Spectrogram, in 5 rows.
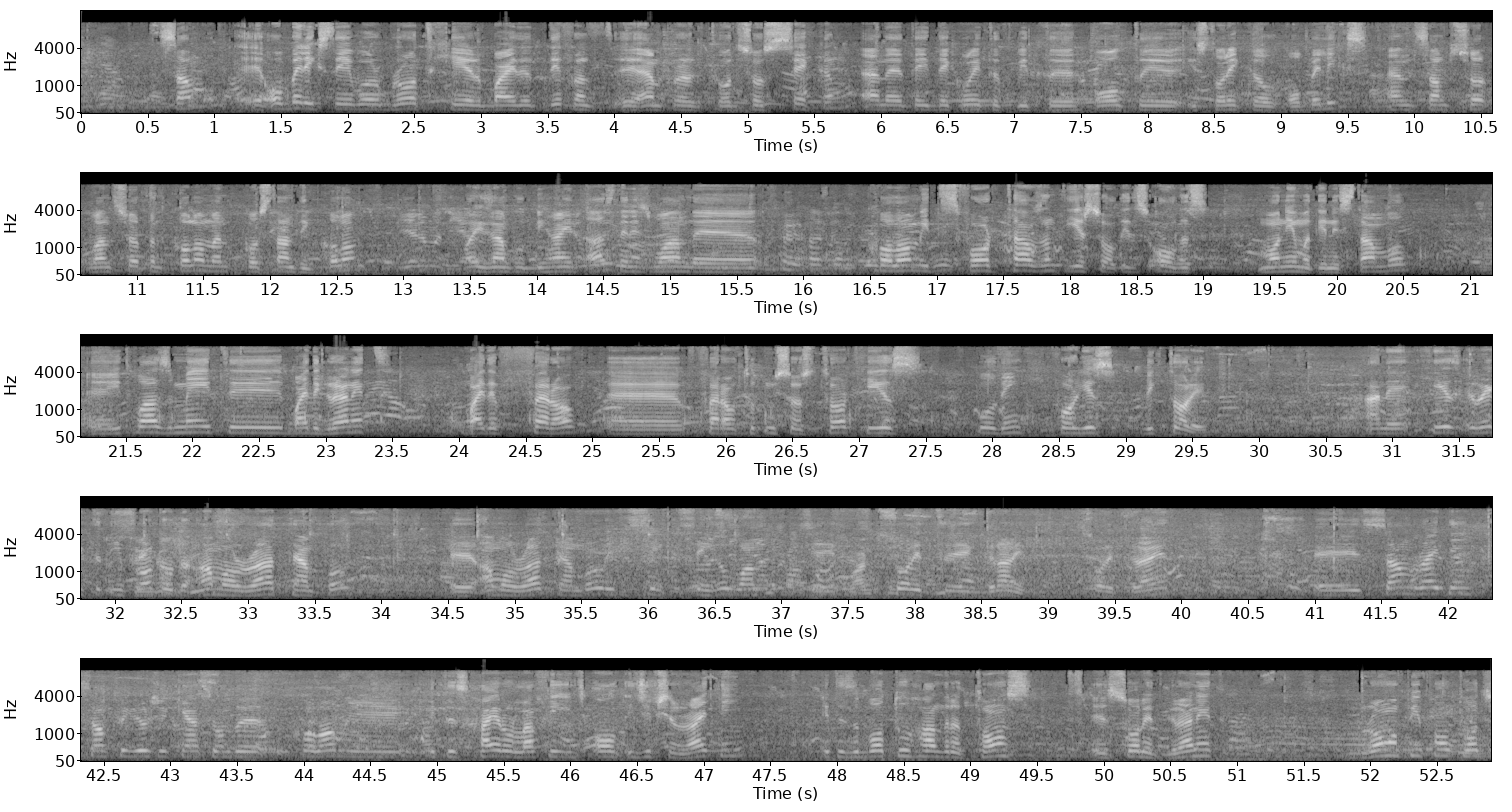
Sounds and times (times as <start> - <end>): Speech: 0.0 - 29.6.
